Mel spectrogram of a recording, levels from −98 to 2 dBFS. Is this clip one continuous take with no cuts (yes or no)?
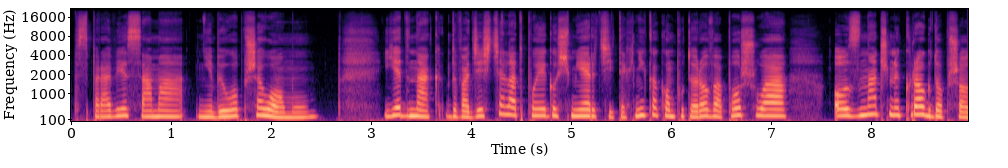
yes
